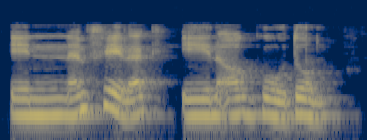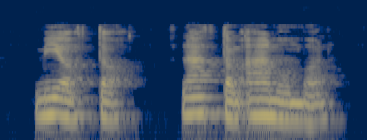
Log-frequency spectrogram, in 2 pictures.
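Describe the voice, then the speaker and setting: A woman voicing an anxious young male scribe who talks slowly and fretfully, in an audiobook reading. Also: fairly low pitch, steady tone, darkish tone, dull audio, natural voice.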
